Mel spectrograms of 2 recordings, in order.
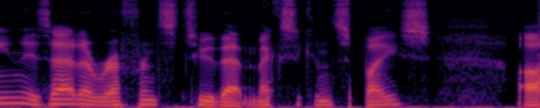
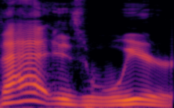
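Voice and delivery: ordinary talk, nothing marked

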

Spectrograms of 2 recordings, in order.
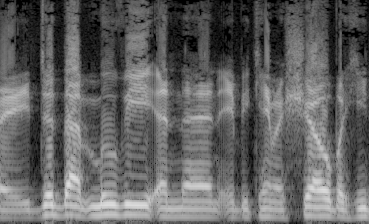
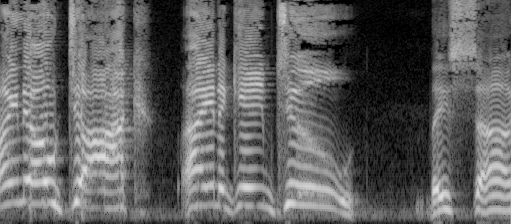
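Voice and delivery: bad put-on whiny voice, higher; 13 semitones higher, 3 dB louder than usual. Answering a Doc line in a horrible Marty McFly impression. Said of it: "That's a horrible Marty McFly".

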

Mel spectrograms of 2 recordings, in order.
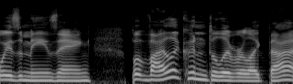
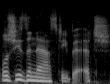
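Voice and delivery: put-on deadpan delivery, quieter; 3 dB quieter than usual. Retelling how someone answers a joke about another queen, mock-deadpan delivery. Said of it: "Like very. Deadpan".

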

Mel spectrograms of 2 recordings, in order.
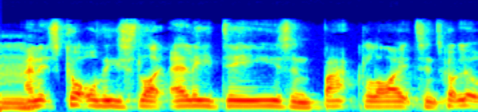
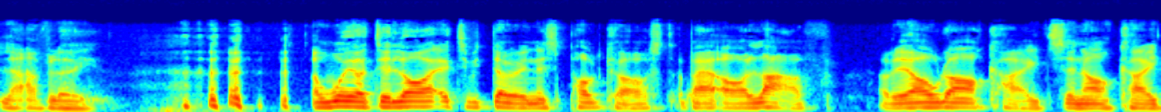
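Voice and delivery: low-pitched put-on London accent; 5 semitones lower than usual. A podcast host keeps up his new comedy voice while introducing the show, in a put-on London accent. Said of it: "I'm debuting my London Fug voice".

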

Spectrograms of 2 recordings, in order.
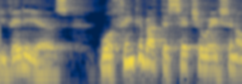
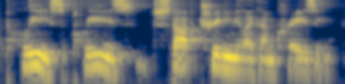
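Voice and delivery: put-on passionate pleading tone. Speaker retells a woman's plea to police, acting out passionate pleading. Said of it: "passionately pleading".

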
